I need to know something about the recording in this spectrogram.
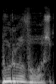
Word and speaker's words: boerewors: For Pete's sake, my bro, it's flippin' pronounced boerewors, man.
